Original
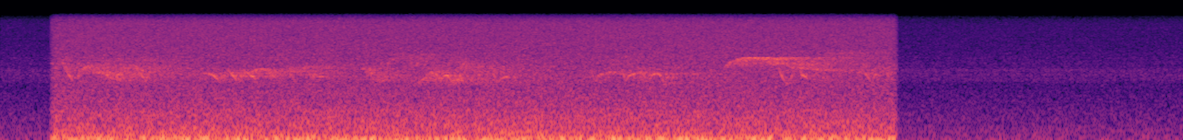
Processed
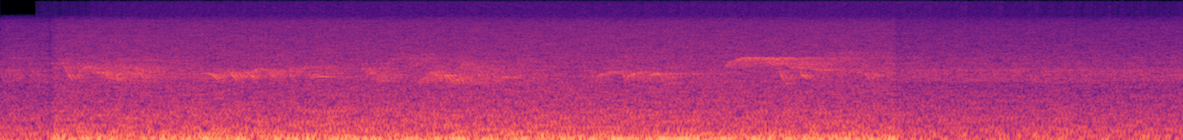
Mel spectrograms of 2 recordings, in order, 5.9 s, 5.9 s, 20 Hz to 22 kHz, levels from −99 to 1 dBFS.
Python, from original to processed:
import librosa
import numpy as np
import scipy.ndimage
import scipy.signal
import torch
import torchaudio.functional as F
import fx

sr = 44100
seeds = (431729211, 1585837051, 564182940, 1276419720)

p1 = fx.peak_eq(x, sr, hz=120.0, db=5.0, octaves=0.34)
p2 = fx.over_compress(p1, sr, threshold_db=-41.0, ratio=-0.5)
p3 = p1 + (p2 * librosa.db_to_amplitude(1.5))
p4 = fx.high_shelf(p3, sr, hz=7800.0, db=-9.5)
p5 = p4 + fx.room_flutter(p4, sr, wall_m=3.5, rt60_s=0.2, dry=0)
p6 = fx.echo_crushed(p5, sr, ms=181, feedback_pct=80, bits=6, wet_db=-15)
y = p6 * librosa.db_to_amplitude(1.5)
